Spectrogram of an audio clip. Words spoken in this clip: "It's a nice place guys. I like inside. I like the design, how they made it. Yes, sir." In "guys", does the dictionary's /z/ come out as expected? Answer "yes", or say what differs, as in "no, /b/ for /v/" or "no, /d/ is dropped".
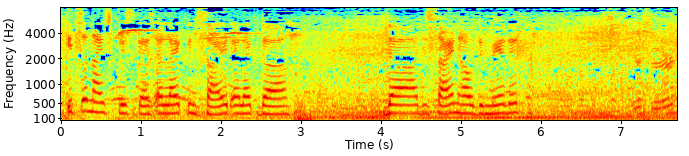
no, /s/ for /z/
